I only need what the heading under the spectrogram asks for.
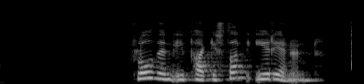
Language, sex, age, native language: Icelandic, female, 40-49, Icelandic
